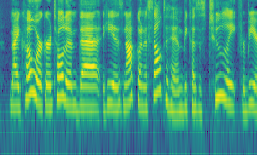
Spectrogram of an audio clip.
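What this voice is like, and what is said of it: Usual voice. Nothing is said of it.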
